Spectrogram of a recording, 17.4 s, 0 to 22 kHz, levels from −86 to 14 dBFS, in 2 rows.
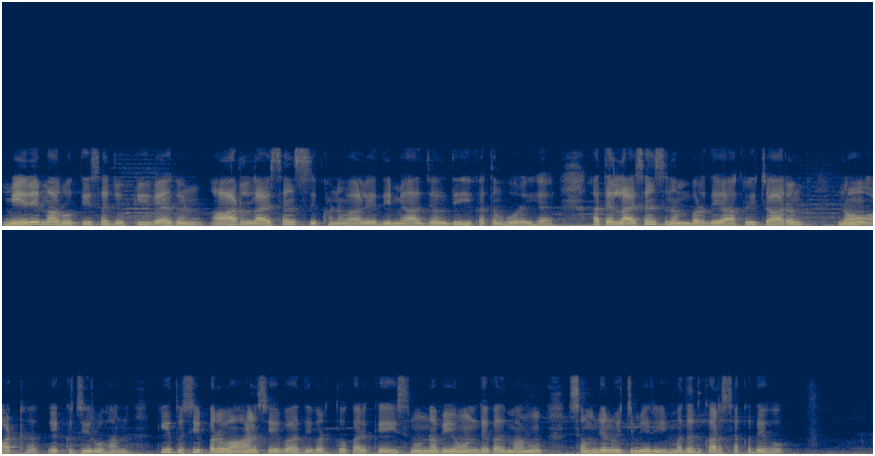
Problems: constant background noise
